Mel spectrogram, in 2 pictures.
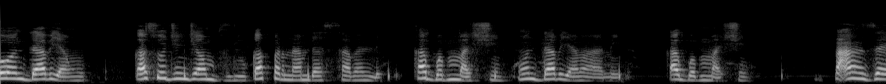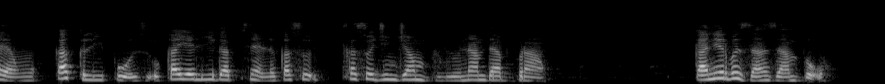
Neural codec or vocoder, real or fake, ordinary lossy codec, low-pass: none; real; AAC, 32 kbps; 7.2 kHz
